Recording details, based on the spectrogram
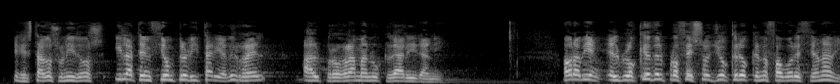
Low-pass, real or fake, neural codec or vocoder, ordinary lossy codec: none; real; none; none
